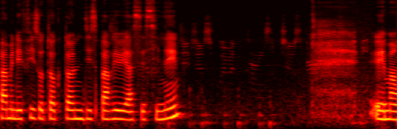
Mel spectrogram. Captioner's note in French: voix de l'interprète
